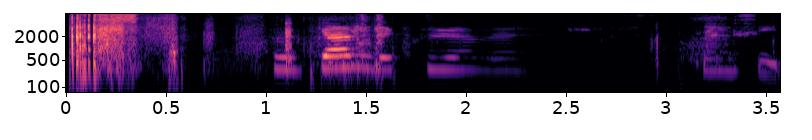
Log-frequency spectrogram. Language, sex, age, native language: Icelandic, female, 10, Icelandic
